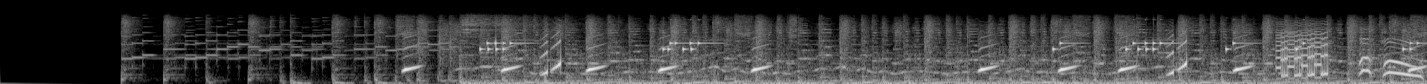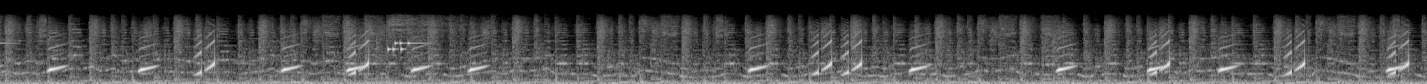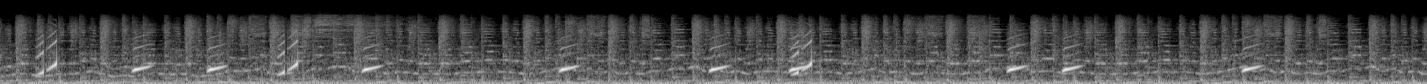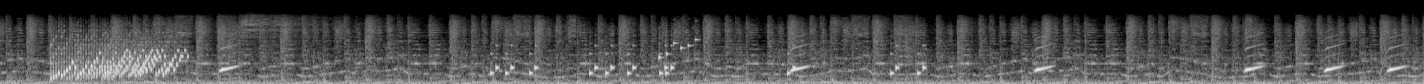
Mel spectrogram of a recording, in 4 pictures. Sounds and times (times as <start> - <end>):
Music: 1.2 - 57.0.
